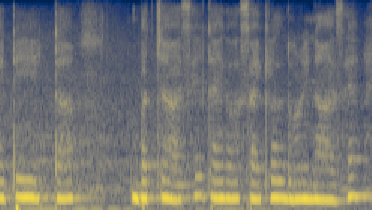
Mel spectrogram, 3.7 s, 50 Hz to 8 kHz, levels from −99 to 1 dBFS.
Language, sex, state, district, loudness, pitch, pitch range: Nagamese, male, Nagaland, Dimapur, -13 LUFS, 230 Hz, 220-240 Hz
